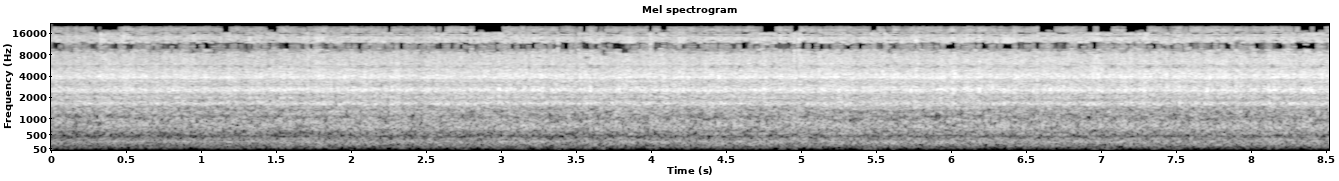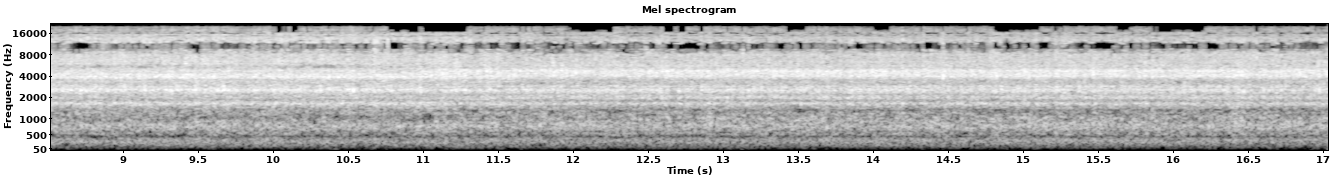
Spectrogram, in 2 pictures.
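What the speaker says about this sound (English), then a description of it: "You can hear all the water going by with the friction." Steady rushing of water forced through an irrigation pump pipeline on a farm working romaine residue, blended with the continuous drone of the nearby engine; constant, close and unchanging, with no voices.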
